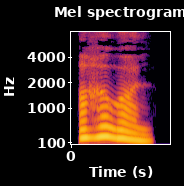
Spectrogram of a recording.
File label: "ಅಹವಾಲ್", Kannada; ahavāl; noun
